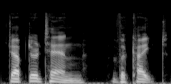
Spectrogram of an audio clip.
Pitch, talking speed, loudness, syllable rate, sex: 110 Hz, 105 wpm, -18 LUFS, 4.0 syllables/s, male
